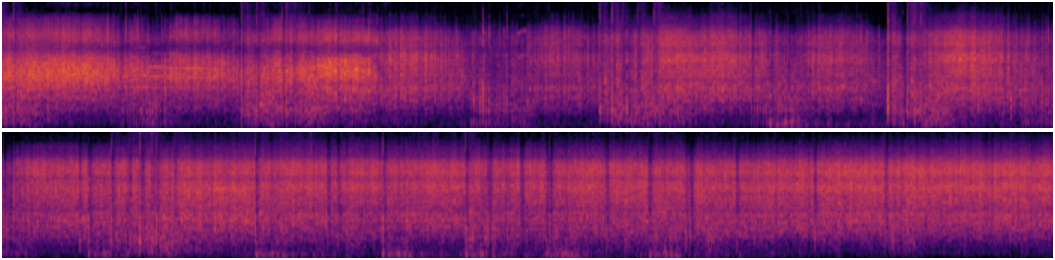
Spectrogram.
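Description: Fireworks display: aerial shells bursting and crackling stars popping in a dense, continuous crackle, with sharper bangs scattered throughout. One stands out after a brief lull about twelve seconds in.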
